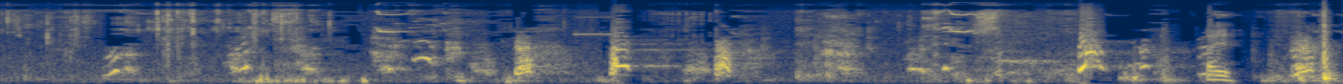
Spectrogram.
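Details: German Shepherd giving a rapid run of short, high yips and squealing whines in uneven bursts, with people talking in Bulgarian close by throughout.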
